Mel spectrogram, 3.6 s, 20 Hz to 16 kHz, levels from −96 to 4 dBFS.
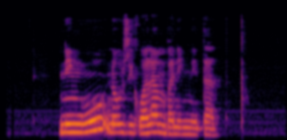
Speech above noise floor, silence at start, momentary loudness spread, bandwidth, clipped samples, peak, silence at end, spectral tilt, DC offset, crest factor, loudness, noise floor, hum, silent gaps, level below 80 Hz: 42 dB; 0.75 s; 14 LU; 10.5 kHz; under 0.1%; -16 dBFS; 0.9 s; -6 dB/octave; under 0.1%; 16 dB; -30 LUFS; -72 dBFS; none; none; -88 dBFS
